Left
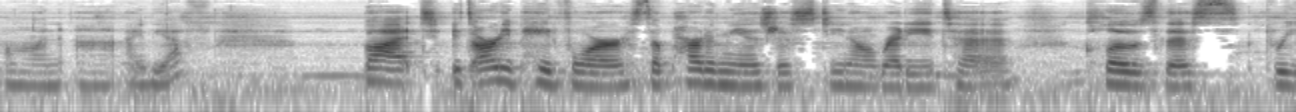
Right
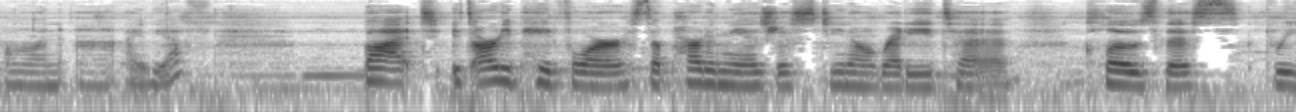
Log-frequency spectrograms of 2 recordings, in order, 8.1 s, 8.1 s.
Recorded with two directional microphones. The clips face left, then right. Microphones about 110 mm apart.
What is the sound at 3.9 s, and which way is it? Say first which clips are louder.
A woman's voice: right 1 dB; 35° right (ahead or behind).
